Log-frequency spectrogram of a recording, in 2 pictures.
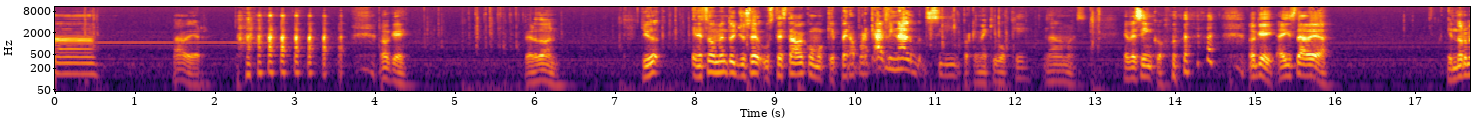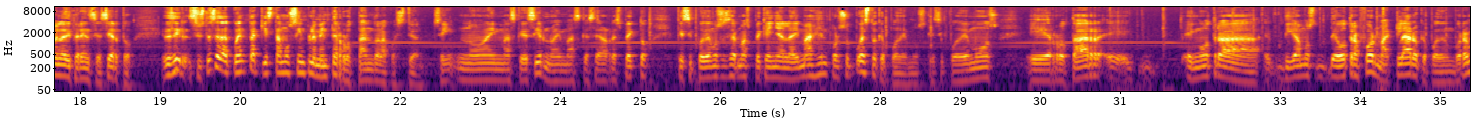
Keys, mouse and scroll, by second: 1.0 alt+Tab, 3.5 click, 5.7 Up, 5.8 Right, 7.6 Delete, 8.0 BackSpace, 11.7 ctrl+s, 12.4 alt+Tab, 13.5 F5, 25.8 alt+Tab, 27.9 alt+Tab, 28.7 alt+Tab, 31.5 Up, 32.1 Right, 34.8 BackSpace.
